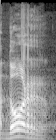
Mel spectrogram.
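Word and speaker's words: דור: genealogia também da palavra dor dor não é dor de dor alguma coisa mais sempre se pronuncia a dor dalet Vale com pontuação para o e o resto dor que se refere à geração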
